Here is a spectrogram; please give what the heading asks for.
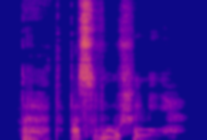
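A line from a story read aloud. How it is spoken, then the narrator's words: Calm tone. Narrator (Russian): спокойным тоном говорил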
